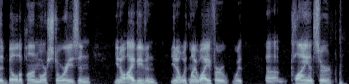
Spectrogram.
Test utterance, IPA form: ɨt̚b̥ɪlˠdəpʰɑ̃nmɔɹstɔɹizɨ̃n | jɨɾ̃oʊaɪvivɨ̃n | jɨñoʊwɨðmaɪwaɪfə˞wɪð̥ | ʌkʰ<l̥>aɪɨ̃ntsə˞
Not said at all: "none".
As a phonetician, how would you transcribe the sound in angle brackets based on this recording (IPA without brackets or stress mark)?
l̥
